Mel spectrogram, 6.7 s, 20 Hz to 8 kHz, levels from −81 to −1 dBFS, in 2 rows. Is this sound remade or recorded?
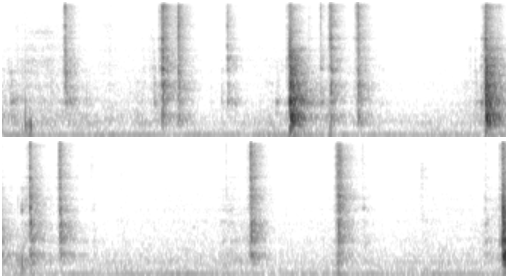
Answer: remade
